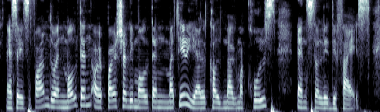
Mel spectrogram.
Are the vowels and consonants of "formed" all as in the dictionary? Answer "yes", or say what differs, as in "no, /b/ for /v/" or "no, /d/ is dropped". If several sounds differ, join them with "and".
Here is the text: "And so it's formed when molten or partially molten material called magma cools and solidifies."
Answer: yes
